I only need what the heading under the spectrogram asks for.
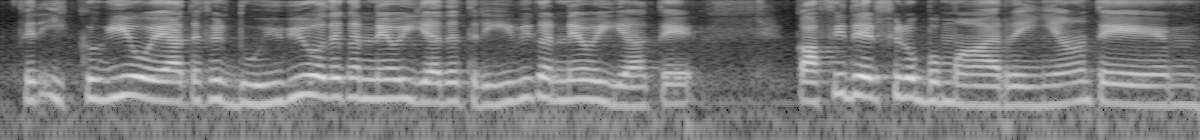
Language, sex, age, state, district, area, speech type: Dogri, female, 30-45, Jammu and Kashmir, Jammu, urban, spontaneous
